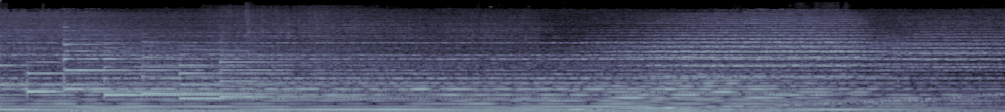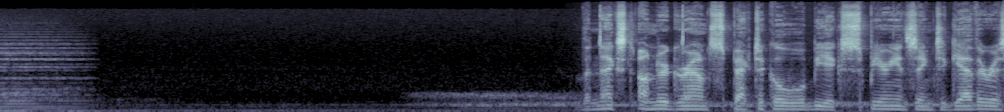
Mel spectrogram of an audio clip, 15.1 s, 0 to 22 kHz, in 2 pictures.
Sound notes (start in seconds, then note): 4.5 music fades; 9.8 low, quiet wind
